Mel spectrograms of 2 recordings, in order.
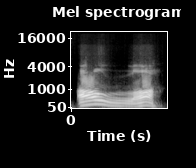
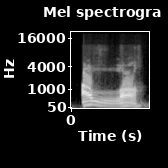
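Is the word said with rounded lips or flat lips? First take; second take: rounded lips; flat lips. First: The word is said with pursed, rounded lips. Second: The word is said with flat, unrounded lips. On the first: The speaker calls it wrong. "Allah itu keliru" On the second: The speaker calls it right. "mulut kita datar, mulut kita tidak memonyongkan"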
